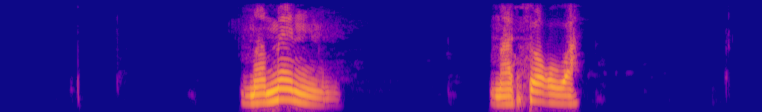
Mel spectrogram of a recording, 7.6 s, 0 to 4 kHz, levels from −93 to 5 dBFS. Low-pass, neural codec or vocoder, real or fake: 3.6 kHz; none; real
